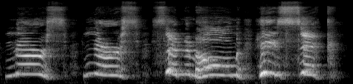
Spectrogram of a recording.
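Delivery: high-pitched alarmed calls; panicked calling. Acted. Nerd calls nurse about sick classmate, panicked. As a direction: call urgently for help.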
